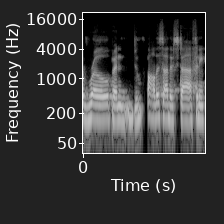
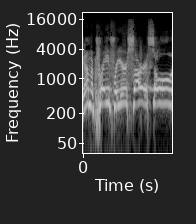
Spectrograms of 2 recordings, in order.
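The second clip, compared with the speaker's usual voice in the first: high, hammed-up preaching threat; mock preacher; 10 semitones higher than usual. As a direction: imitate a zealot praying over a sinner. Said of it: "he's, like, reciting passages from the Bible".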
